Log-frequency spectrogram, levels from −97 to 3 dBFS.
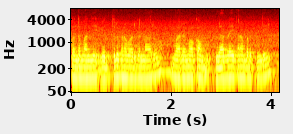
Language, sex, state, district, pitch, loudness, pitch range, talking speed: Telugu, male, Telangana, Mahabubabad, 110 Hz, -14 LUFS, 110-115 Hz, 115 wpm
